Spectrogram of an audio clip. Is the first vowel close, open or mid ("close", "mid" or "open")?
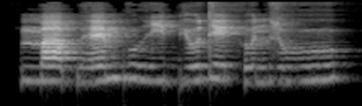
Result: open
